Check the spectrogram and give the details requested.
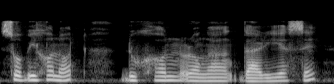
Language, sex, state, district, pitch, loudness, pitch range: Assamese, female, Assam, Kamrup Metropolitan, 185 Hz, -17 LUFS, 170-200 Hz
